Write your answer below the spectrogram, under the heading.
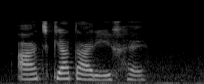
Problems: none marked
